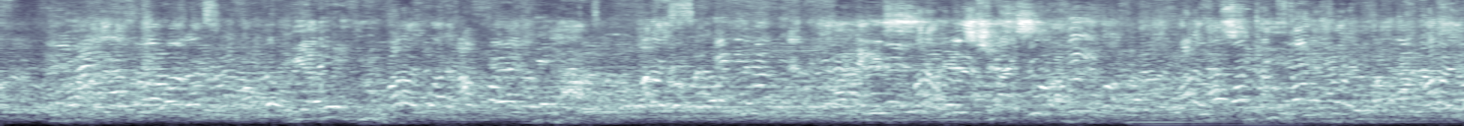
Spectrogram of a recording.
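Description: A congregation praying aloud all at once: many voices overlapping in a steady, unintelligible babble.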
